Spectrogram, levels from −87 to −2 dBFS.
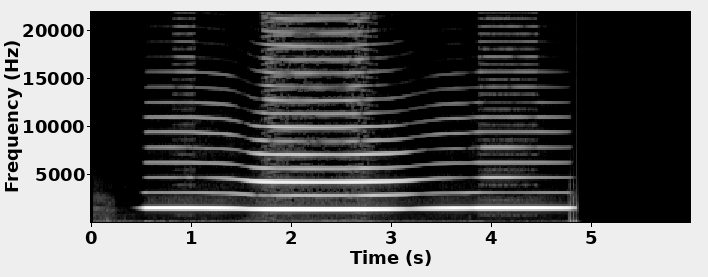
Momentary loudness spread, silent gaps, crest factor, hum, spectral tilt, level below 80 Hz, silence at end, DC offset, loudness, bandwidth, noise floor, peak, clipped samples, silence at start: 9 LU; none; 6 dB; none; 6 dB/octave; -62 dBFS; 1.15 s; under 0.1%; -3 LUFS; over 20 kHz; -48 dBFS; 0 dBFS; under 0.1%; 0.5 s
